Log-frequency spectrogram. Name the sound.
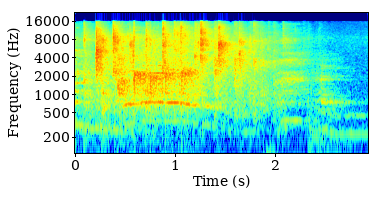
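audience clapping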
